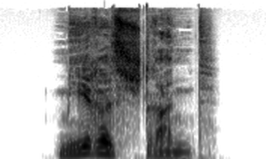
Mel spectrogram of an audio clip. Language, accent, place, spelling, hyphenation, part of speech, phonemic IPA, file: German, Germany, Berlin, Meeresstrand, Mee‧res‧strand, noun, /ˈmeːʁəsˌʃtʁant/, De-Meeresstrand.ogg
- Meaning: seashore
